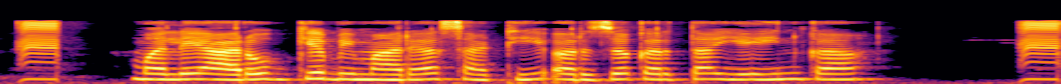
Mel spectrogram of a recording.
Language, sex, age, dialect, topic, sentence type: Marathi, female, 18-24, Varhadi, banking, question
